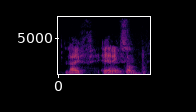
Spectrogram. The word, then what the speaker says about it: Leif Erikson: Leif Erikson.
